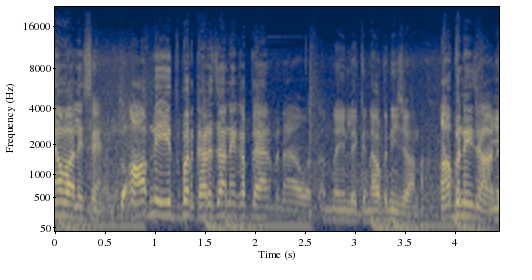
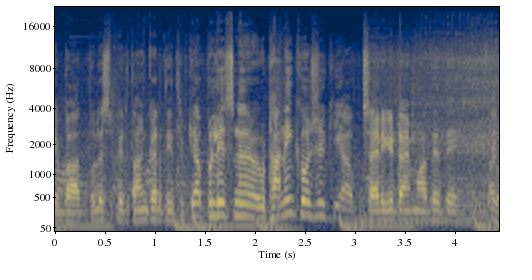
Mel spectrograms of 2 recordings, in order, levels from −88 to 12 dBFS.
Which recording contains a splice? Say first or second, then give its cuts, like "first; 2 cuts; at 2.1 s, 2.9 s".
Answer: second; 2 cuts; at 1.2 s, 3.1 s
